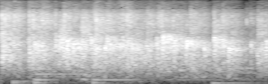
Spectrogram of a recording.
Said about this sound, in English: I believe we deserve a round of applause for that.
